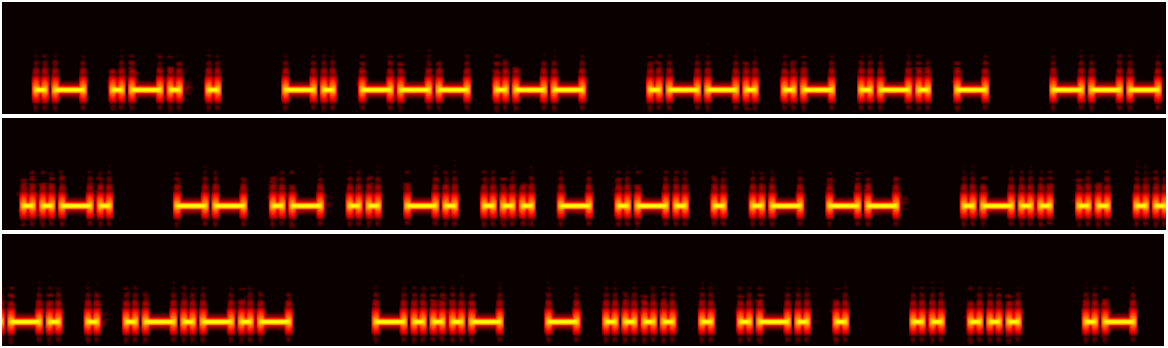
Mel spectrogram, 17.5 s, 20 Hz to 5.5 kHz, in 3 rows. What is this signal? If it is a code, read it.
Morse code, heard as a keyed tone, about 25 wpm, 600 Hz. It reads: ARE NOW PART OF MAINSTREAM LIFE. <BT> THERE IS A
